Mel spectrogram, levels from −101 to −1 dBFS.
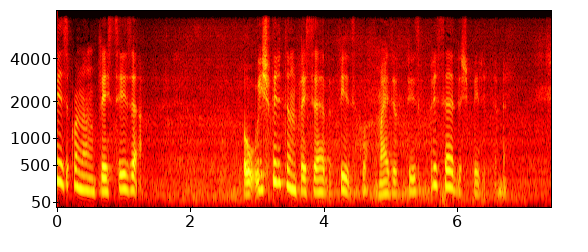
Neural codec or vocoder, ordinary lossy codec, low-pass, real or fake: codec, 16 kHz, 0.8 kbps, ZipCodec; none; 7.2 kHz; fake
